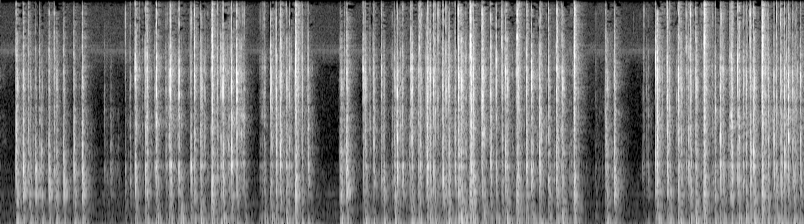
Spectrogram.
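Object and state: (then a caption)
Plastic typewriter-style keyboard being typed on. Fingertips type continuously on a mint-blue plastic Ubotie retro typewriter-style keyboard with round white keycaps. Rapid, dry plastic key clicks come in bursts separated by brief pauses, each tap bright on top with a soft low thump underneath.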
